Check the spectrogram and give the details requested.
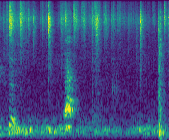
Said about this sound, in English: They are barking like there's someone there. Someone there? They're a couple of old fools, aren't they? I don't know what they're barking at.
